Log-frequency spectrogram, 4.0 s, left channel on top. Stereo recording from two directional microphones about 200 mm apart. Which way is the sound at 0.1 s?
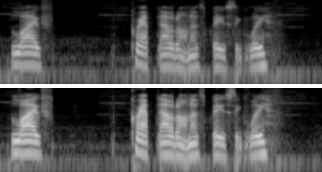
35° right (ahead or behind).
